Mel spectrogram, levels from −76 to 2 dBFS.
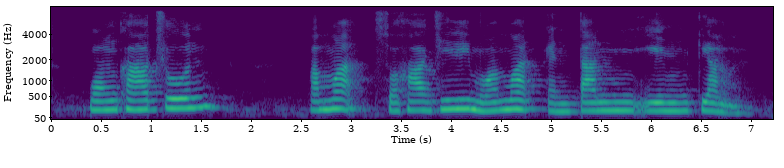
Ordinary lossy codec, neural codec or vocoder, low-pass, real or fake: none; codec, 16 kHz, 2 kbps, FreqCodec, larger model; 7.2 kHz; fake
